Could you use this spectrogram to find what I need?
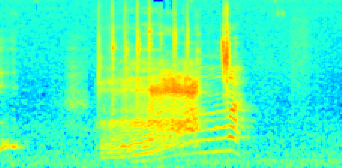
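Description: A man exclaims loudly over an online call.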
